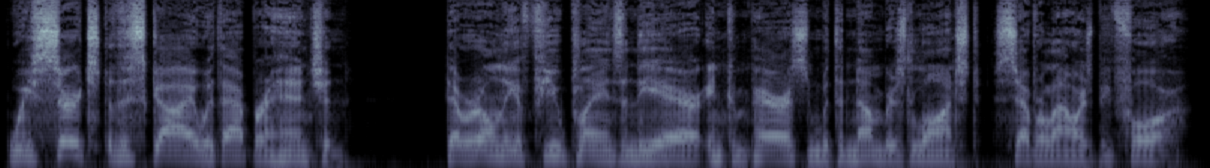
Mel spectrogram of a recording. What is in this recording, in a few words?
debriefing, english; us guadalcanal; War Thunder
